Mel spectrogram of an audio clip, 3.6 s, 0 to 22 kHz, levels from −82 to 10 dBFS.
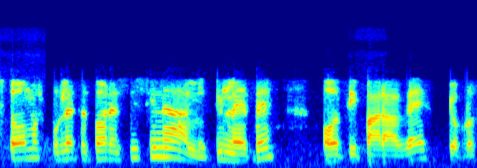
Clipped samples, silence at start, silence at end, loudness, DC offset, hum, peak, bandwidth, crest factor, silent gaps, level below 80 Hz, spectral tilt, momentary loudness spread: under 0.1%; 0.1 s; 0 s; -17 LUFS; under 0.1%; none; 0 dBFS; 7 kHz; 18 dB; none; -68 dBFS; -5 dB/octave; 5 LU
